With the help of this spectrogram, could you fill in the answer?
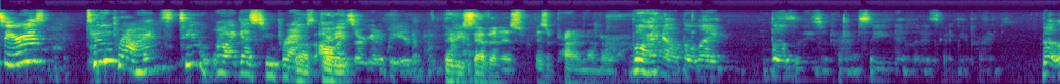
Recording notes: Sound is probably bad...this isn't a class operation. Recorded with my Note 3.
